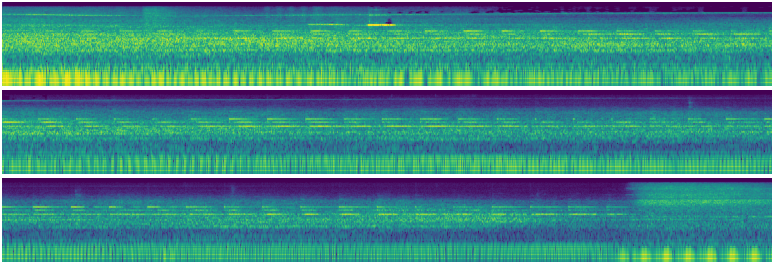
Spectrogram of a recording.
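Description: SunRail diesel locomotive and bi-level coaches pulling away, the engine's low hum fading steadily as the train recedes. About two seconds before the end it switches to a pulsing low rumble of CSX freight locomotives rolling past.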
